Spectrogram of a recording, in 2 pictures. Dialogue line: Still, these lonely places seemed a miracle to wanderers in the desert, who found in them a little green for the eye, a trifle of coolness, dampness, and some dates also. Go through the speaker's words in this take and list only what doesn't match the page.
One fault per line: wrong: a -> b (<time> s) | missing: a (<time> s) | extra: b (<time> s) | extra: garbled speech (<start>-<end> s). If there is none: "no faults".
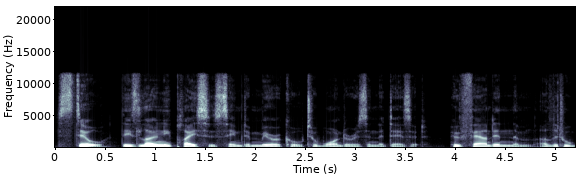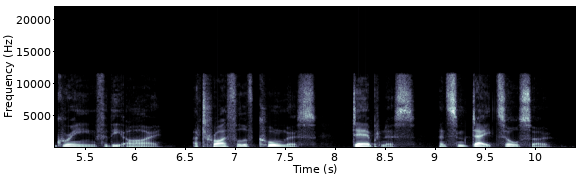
no faults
